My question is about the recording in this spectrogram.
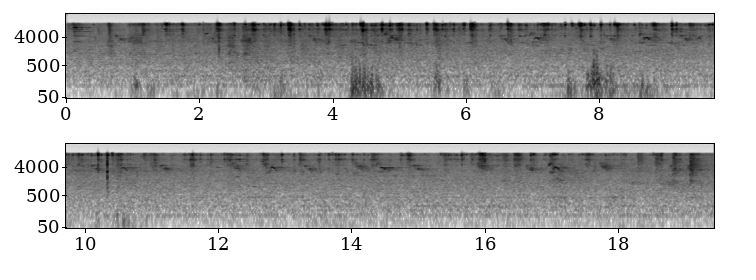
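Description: Horse's hooves thudding and scuffing in soft arena dirt as it lopes and spins, with two heavier low thumps about four and eight seconds in. Small birds chirp in the background.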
